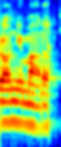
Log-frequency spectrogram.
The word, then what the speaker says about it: Onyemata: David Onyemata? You got it. David Onyemata.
